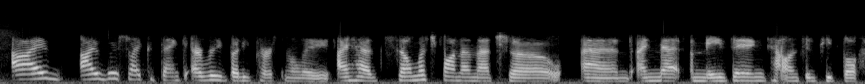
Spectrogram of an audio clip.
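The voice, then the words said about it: Nasal, congested voice. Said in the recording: “I have cold right now, which is why I sound nasal.”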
